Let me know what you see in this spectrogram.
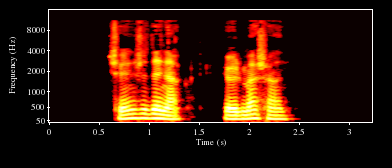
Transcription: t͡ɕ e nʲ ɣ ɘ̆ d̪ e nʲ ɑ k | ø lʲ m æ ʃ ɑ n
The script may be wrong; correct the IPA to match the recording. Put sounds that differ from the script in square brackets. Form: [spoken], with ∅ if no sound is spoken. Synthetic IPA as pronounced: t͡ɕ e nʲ [ʒ] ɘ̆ d̪ e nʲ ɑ k | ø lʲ m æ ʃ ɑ n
